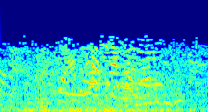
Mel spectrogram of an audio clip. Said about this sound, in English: I wonder what that crowd are doing right at the end.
